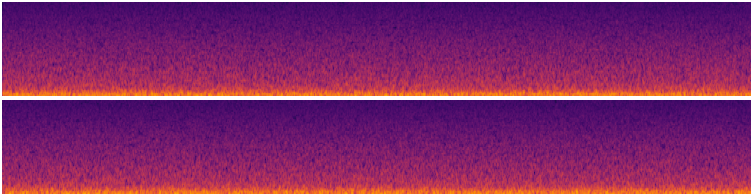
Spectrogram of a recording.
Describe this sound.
Artificial Waterfall created with Audacity
waterfall, cascade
